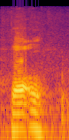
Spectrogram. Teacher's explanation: my kids have started picking up my glottal stop, so they won't say T's in the middle of words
